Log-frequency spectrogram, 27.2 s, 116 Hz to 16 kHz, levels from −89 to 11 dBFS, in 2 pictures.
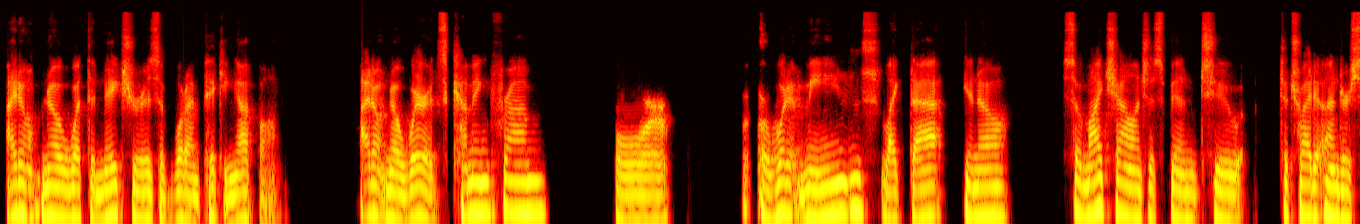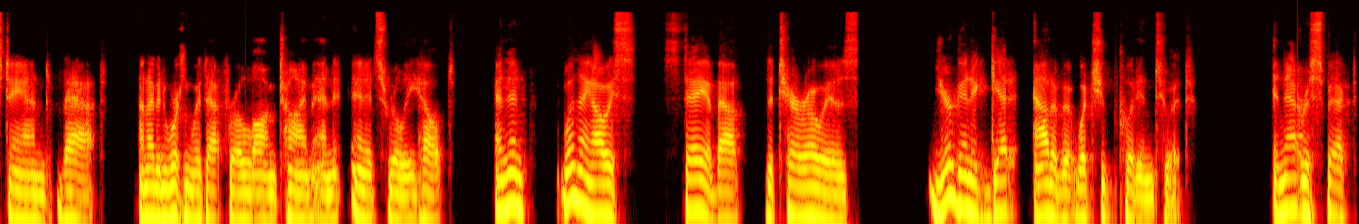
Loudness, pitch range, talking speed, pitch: -16 LUFS, 115-140 Hz, 180 wpm, 125 Hz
